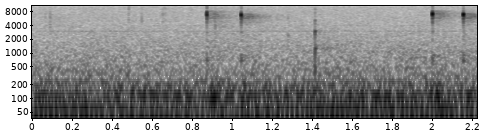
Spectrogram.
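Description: Faint computer mouse clicks over near-silent room tone: two close together about a second in, and another at the end as a right-click menu opens.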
